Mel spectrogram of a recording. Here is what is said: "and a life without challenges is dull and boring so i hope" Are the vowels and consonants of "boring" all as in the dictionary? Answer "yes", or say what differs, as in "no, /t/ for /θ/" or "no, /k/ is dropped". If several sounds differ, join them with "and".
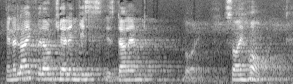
no, /ɹ/ is dropped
